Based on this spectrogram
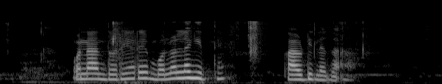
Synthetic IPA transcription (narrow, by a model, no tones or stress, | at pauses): ɔnad̪ɔɾjaɾebɔlɔlaɡit̪e | kawɖilaɡaʔa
